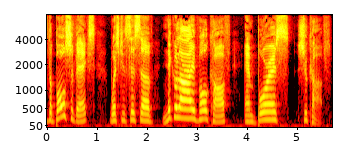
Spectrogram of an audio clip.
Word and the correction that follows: Zhukov: All right, I got to stop you there. Zhukov. – Thank you. – No, seriously, Zhukov. That's how you say it.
